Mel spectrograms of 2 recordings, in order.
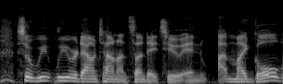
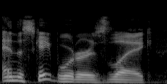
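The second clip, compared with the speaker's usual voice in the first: usual speaking voice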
